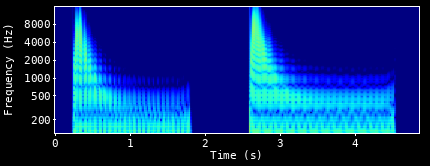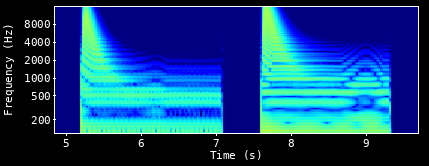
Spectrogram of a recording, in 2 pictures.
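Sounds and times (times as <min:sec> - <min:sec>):
fat splat synth bass on a modular synthesizer: 0:00.2 - 0:01.8, 0:02.6 - 0:04.6, 0:05.2 - 0:09.4.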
